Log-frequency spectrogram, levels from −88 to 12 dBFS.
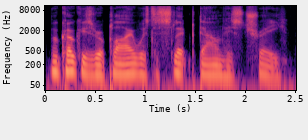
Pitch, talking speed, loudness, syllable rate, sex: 100 Hz, 190 wpm, -17 LUFS, 4.7 syllables/s, male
